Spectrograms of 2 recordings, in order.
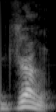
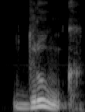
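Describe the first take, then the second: First: The vowel is said with the jaw lowered. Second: The vowel is said without lowering the jaw. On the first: The speaker calls it right. "bajando la mandíbula" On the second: The speaker calls it wrong. "no drunk"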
